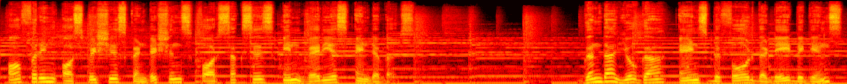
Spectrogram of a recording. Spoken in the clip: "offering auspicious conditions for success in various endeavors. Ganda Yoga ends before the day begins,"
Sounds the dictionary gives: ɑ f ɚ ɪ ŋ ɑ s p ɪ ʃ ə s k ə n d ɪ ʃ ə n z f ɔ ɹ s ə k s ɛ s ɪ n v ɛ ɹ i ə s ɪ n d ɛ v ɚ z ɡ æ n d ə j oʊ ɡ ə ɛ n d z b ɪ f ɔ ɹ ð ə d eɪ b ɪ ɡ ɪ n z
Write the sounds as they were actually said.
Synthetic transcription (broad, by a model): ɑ f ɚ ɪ ŋ ɑ s p ɪ ʃ ə s k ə n d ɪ ʃ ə n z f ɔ ɹ s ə k s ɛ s ɪ n v ɛ ɹ i ə s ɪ n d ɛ b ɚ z ɡ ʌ n d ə j oʊ ɡ ə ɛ n d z b ɪ f ɔ ɹ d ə d eɪ b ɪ ɡ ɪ n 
